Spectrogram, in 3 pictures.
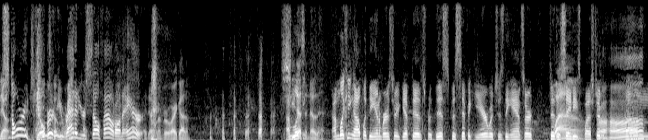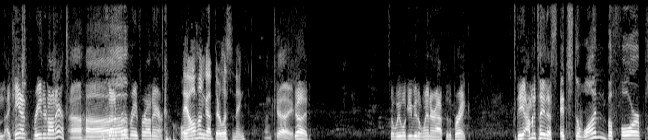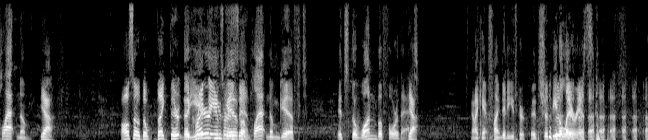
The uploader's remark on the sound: live from Sadies on 4th!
